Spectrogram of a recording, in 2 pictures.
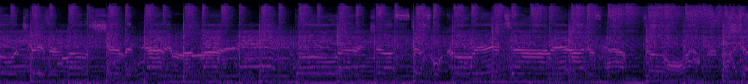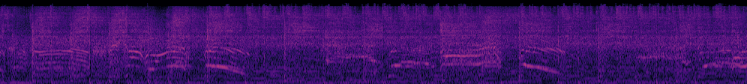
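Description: A loud, dense grunge-punk song plays continuously, with heavy distorted guitars and driving drums under raw, shouted vocals that stay up front the whole time.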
